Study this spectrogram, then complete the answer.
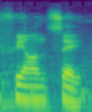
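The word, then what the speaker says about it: fiancé: लिए हम कहते हैं प्रोनाउंसिएशन होगी फियांसे, लेकिन जब फीमेल मंगेतर की बात होगी तो होगी फियांसी, यानी CEE आएगा उसमें।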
